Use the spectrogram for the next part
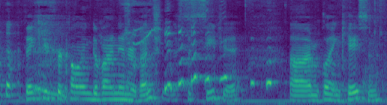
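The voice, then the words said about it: Polite customer service phone voice. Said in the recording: “customer service voice”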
